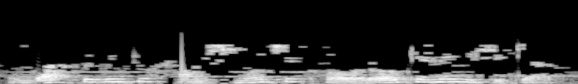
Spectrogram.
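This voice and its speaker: A cheeky teenage boy makes sly, teasing remarks, voiced by a woman narrator. The voice bounces lively, and the thin, phone-like sound carries music underneath. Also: medium pitch, lightly acted. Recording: tinny lo-fi audiobook with music.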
